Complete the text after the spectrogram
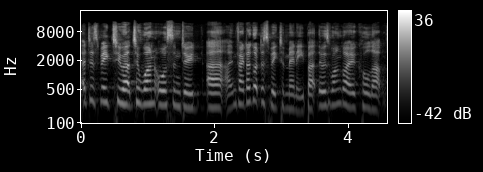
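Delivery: usual speaking voice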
